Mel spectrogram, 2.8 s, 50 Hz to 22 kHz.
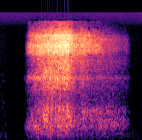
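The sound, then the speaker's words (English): One long, deep breath during a guided meditation: a soft, airy hiss that swells, holds for about two seconds, then fades, alone in near silence. “we're going to take another 5 deep breaths in and out together”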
